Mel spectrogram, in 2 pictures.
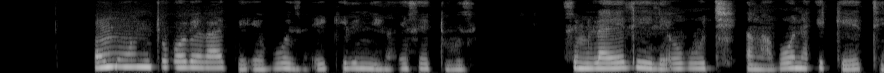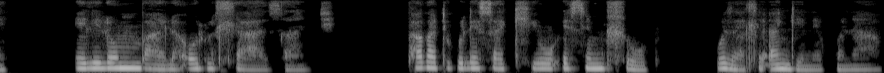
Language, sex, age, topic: North Ndebele, female, 25-35, health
